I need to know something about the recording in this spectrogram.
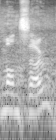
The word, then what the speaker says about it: Moncaeu: First of all, I have no idea how you pronounce the brand name, so please tell me how you pronounce it. So it's Moncaeu. Moncaeu.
